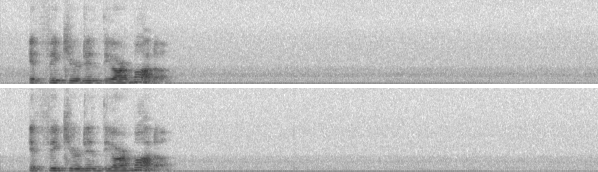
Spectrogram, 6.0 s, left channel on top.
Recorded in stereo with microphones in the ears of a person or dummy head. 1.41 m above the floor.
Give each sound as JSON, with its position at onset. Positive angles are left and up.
{"t": 0.3, "sound": "a man speaking", "side_deg": 20, "distance_m": 1.3}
